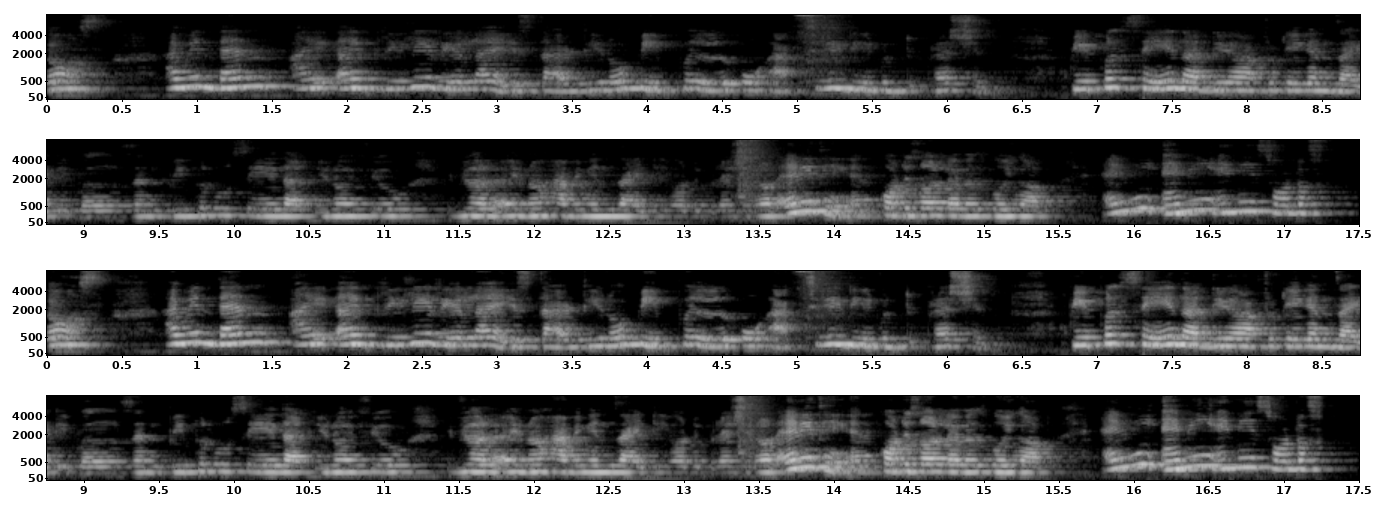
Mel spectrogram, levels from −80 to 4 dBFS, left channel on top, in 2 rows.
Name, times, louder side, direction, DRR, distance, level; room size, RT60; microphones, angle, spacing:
voice 1, 0.0-6.3 6.8-15.5 15.8-17.3, right 3 dB, 40° right, 0.5 m, -26 dB
sound 1, 4.9-12.3 12.8-15.1 15.5-15.7, right 1 dB, 15° right, 2.6 m, -54 dB
20.0 x 7.7 x 3.7 m
head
